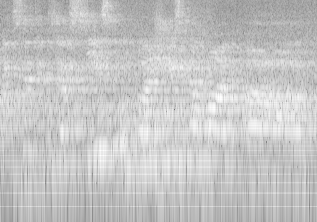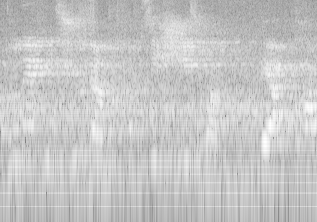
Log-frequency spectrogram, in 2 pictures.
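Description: Speech: a woman talking into a handheld microphone.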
